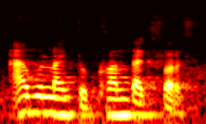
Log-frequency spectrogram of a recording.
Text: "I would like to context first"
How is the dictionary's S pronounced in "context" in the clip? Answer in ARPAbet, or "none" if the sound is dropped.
none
